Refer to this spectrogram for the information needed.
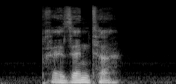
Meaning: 1. comparative degree of präsent 2. inflection of präsent: strong/mixed nominative masculine singular 3. inflection of präsent: strong genitive/dative feminine singular
- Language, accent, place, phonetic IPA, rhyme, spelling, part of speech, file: German, Germany, Berlin, [pʁɛˈzɛntɐ], -ɛntɐ, präsenter, adjective, De-präsenter.ogg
